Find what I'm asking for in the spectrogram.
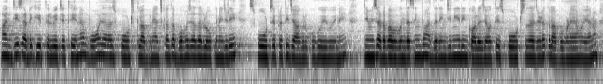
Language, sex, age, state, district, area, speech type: Punjabi, female, 30-45, Punjab, Fatehgarh Sahib, urban, spontaneous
